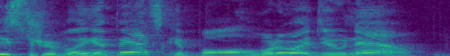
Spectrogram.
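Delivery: high, baffled, confused bad guy voice.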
